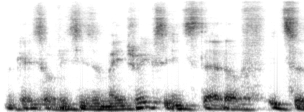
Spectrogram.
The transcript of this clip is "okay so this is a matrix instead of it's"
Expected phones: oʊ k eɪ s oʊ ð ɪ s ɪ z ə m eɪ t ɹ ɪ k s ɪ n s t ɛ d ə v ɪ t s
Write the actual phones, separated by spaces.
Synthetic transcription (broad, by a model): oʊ k eɪ s oʊ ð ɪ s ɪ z ə m eɪ t ɹ ɪ k s ɪ n s t ɛ d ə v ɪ t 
